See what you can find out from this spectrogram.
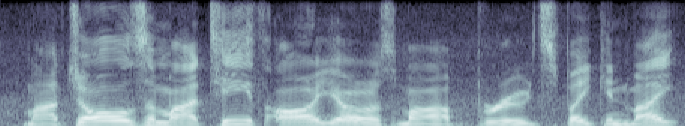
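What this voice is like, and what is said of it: Speaks in a put-on accent. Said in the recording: “I'm taking a liking to your little accent”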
